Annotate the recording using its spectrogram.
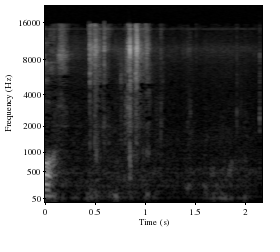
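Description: A page of a ring binder with clear plastic sheet protectors being turned: a few short, soft rustles of plastic about half a second to a second in.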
